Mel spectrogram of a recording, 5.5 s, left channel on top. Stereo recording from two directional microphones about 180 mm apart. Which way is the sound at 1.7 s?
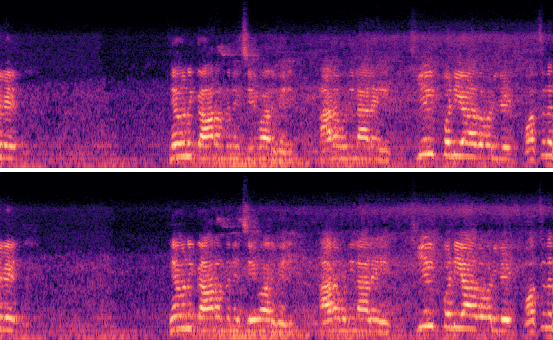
20° left (ahead or behind).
